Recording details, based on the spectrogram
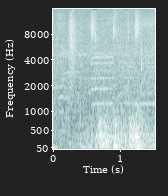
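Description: Rain and a low thunder rumble play steadily from a video game set in a forest, faint and continuous with no talking.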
